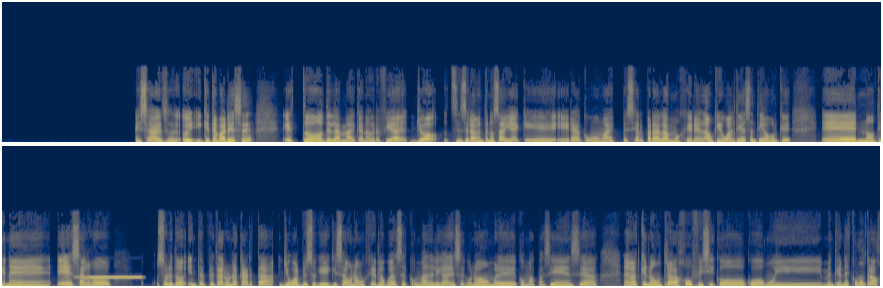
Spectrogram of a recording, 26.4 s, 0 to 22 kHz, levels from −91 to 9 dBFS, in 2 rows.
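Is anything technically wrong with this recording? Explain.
Yes. From 14.25 to 15.35 s there is loudspeaker feedback squeal: the microphone picks up its own loudspeaker, and at 1.5 kHz the loop gain passes one. The tone swells over about a third of a second to roughly speech level. Unlike a steady interfering tone, it grows out of nothing.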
